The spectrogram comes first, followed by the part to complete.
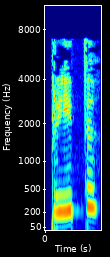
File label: "preet", Punjabi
